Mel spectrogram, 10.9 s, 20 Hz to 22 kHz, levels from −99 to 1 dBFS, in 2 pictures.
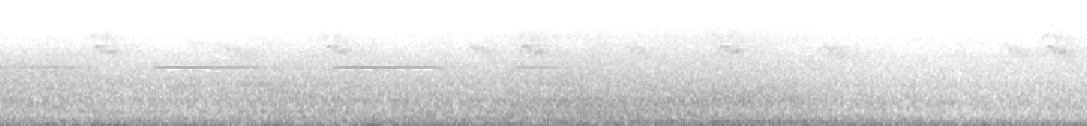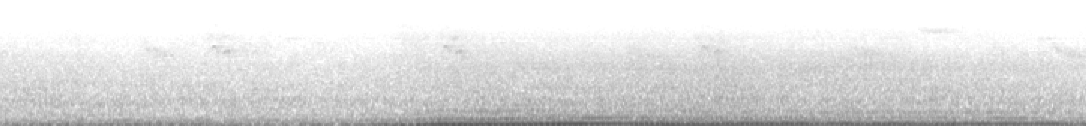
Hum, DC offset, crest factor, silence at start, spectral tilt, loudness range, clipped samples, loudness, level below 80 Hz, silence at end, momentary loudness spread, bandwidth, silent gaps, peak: none; under 0.1%; 16 dB; 0 s; -8 dB/octave; 12 LU; under 0.1%; -49 LUFS; -52 dBFS; 0 s; 15 LU; 10 kHz; none; -30 dBFS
